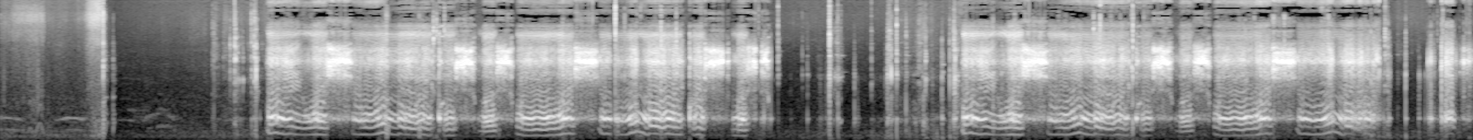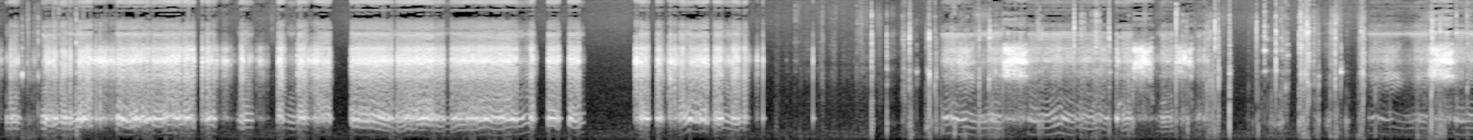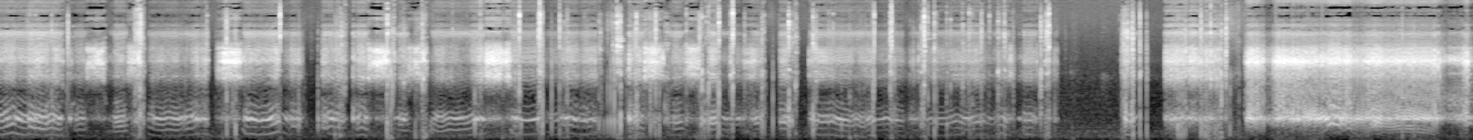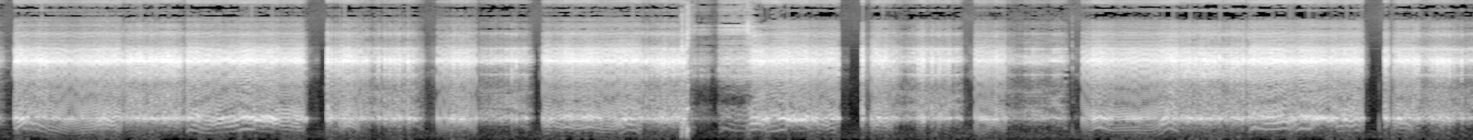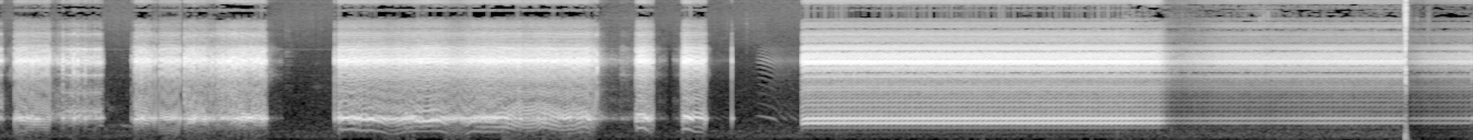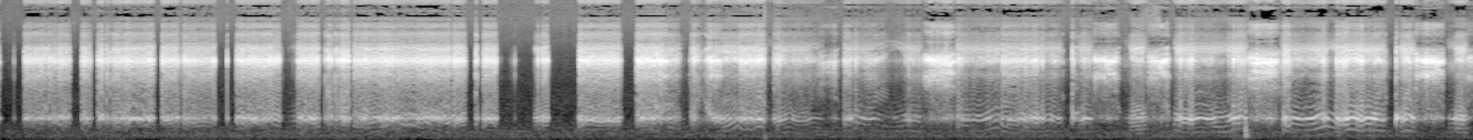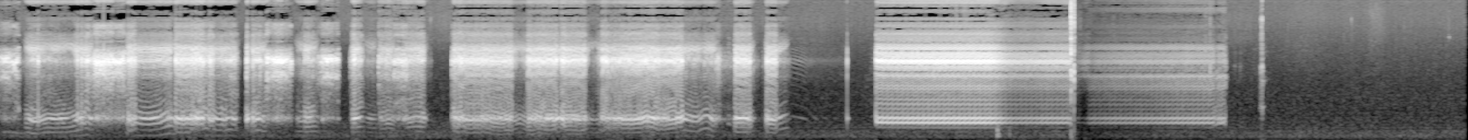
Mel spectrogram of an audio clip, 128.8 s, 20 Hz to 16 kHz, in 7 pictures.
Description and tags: It's a Winnie The Pooh stocking that sings "We Wish You A Merry Christmas" when you push it, but I decided to take one of the batteries out and see what happens. The result is rather funny. Recorded on November 27, 2011 with an iPod Touch.
low-battery, broken, slurred, speech, toy, distorted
